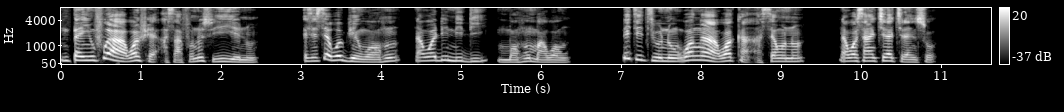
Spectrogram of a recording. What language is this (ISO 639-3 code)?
aka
